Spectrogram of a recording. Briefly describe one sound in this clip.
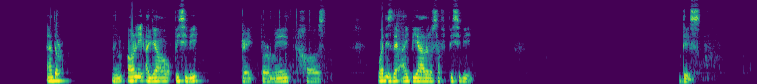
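A man talks calmly into a microphone, with pauses.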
